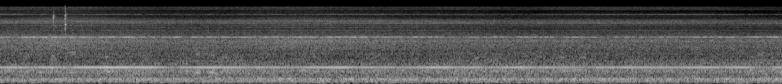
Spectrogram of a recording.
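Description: Jet aircraft engine running steadily: a constant rushing noise with a high whine held at one pitch.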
